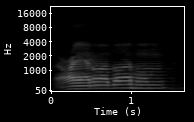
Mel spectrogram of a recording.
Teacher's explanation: را بھی موٹا ہوگا اور ضاد بھی موٹا ہوگا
